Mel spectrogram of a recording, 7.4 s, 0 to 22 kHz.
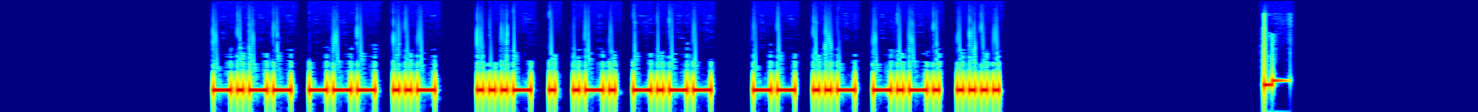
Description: Morse code, heard as a keyed tone, about 37 wpm, 700 Hz. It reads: YOU VERY MUCH
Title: Sets of 3 Words 40wpm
